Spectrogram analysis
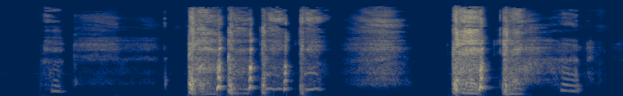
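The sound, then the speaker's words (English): Harsh, loud human coughing in two bursts of several rapid coughs each, with quieter throat-clearing and breathy sounds before and between them. “Oh, I'm sorry for the coughing.”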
